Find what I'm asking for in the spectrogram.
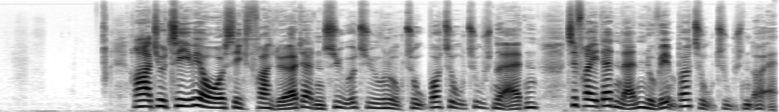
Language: Danish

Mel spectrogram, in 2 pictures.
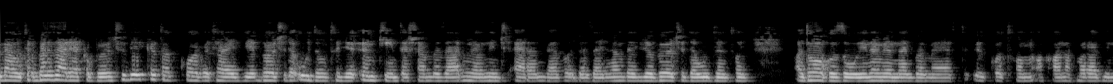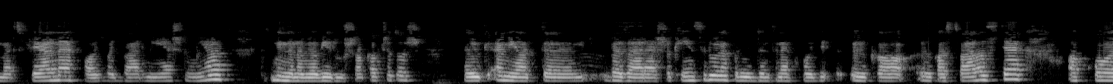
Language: Hungarian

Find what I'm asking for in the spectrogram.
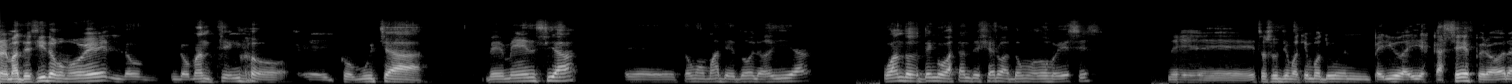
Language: Spanish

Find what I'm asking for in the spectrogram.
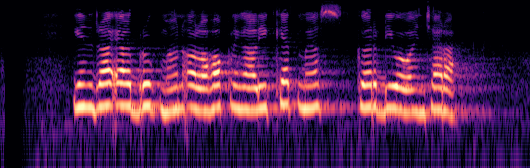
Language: Sundanese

